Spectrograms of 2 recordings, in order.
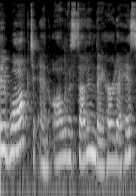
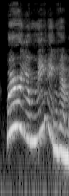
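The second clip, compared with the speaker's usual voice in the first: higher, curious owl asking; a lightly voiced owl, higher and curious; 8 semitones higher, faster than usual. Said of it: "asked the owl".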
